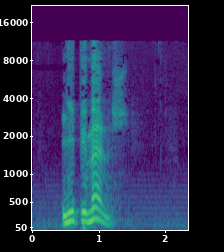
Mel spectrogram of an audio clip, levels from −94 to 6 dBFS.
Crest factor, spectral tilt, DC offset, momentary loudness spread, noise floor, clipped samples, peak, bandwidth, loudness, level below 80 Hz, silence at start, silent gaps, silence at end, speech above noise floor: 18 dB; -5 dB/octave; under 0.1%; 16 LU; -56 dBFS; under 0.1%; -8 dBFS; 12 kHz; -22 LUFS; -50 dBFS; 0.45 s; none; 0.95 s; 35 dB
